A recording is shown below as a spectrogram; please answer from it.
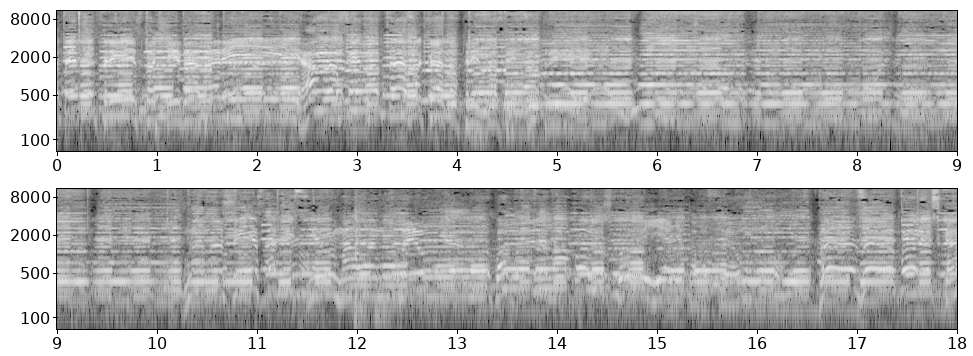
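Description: Button accordion playing a traditional folk tune live, with held chords throughout.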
